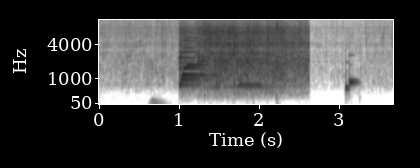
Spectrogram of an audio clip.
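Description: A loud bright burst of celebration sound plays.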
